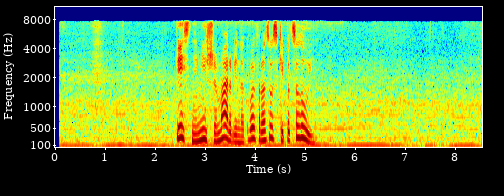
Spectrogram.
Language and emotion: Russian, positive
